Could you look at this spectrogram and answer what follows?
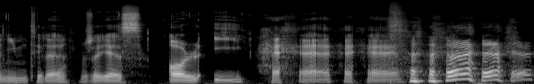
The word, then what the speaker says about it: Oli: On się nazywa Oli, O-L-I, ale czyta się jak All-I, czyli wszystko w elektryce.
